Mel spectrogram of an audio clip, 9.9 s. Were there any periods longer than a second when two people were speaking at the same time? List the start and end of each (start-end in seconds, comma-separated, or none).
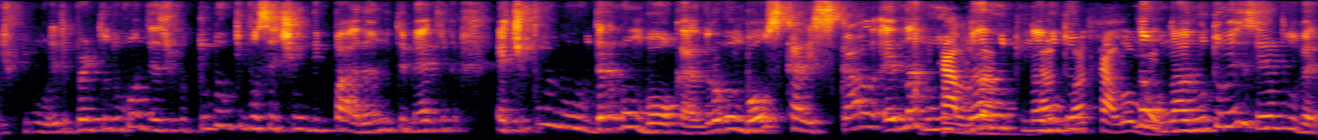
6.9-8.9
